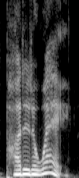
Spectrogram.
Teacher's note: You will stop looking for the T sound and start recognizing that this soft D sound is actually a T in disguise. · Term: flap T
